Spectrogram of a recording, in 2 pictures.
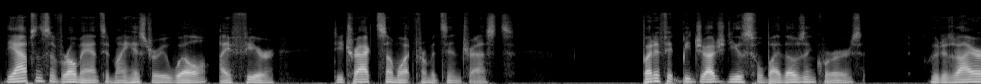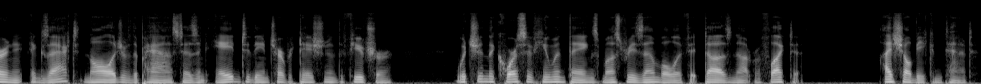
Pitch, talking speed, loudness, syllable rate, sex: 105 Hz, 185 wpm, -22 LUFS, 6.0 syllables/s, male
